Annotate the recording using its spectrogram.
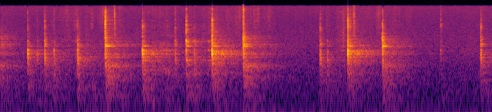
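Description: Metal wrench clicking and clinking as it turns a ball joint nut off a steel suspension spindle, in a string of about a dozen sharp, ringing clicks at two to three a second that stop about five seconds in.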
